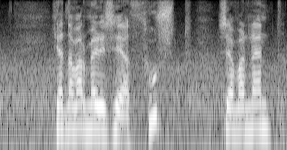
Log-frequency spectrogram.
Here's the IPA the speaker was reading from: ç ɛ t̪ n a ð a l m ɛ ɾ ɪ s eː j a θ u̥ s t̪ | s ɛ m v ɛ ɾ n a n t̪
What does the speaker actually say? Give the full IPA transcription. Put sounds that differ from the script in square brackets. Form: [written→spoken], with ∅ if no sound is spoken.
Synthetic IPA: ç ɛ t̪ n a [ð→v] a [l→ɾ] m ɛ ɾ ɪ s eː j a θ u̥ s t̪ | s ɛ m v [ɛ→a] ɾ n [a→ɛ] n t̪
